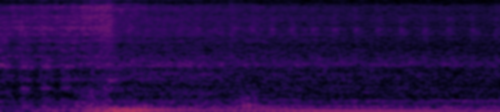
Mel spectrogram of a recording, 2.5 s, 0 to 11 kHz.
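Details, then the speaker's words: BMW E90 325i with the N52 engine after the O2 sensor repair and clearing codes. It catches quickly and settles into a steady, even low idle with no misfire; the check engine light stays off, so the fault appears fixed. "Check engine light is not on. I think we have a success."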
